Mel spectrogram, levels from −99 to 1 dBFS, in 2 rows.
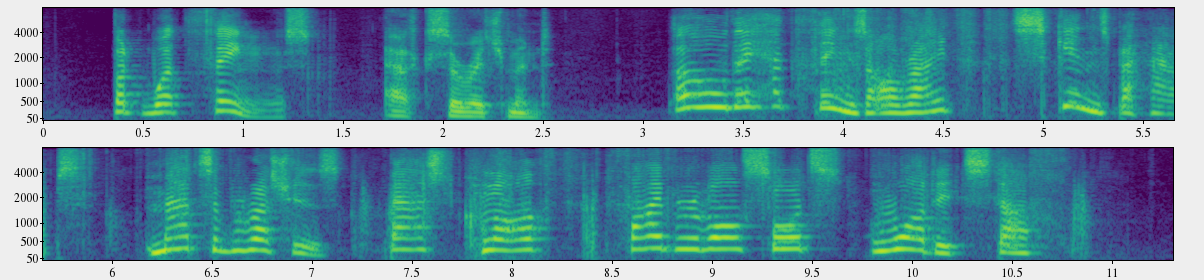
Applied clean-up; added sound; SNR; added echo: neural mask model RNNoise.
